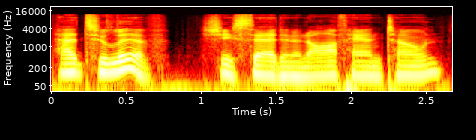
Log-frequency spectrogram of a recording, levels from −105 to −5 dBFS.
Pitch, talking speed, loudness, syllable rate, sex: 120 Hz, 245 wpm, -16 LUFS, 4.6 syllables/s, male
